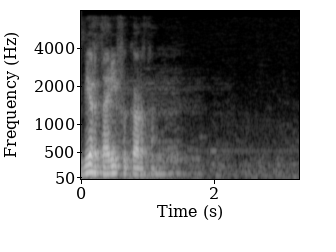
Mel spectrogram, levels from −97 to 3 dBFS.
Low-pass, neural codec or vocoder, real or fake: 7.2 kHz; none; real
